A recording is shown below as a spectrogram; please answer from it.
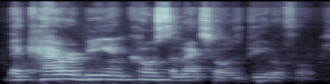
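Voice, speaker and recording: A fairly high-pitched, slightly mellow voice belongs to a young adult man from the United States, speaking fast as an enthusiastic interview guest. The chat is casual and peppered with fillers and restarts, recorded in an echoey room.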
